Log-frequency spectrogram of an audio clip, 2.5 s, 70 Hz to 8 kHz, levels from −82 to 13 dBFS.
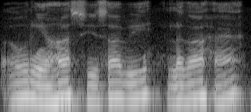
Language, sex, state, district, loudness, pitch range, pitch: Hindi, male, Uttar Pradesh, Saharanpur, -16 LUFS, 110-130 Hz, 120 Hz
